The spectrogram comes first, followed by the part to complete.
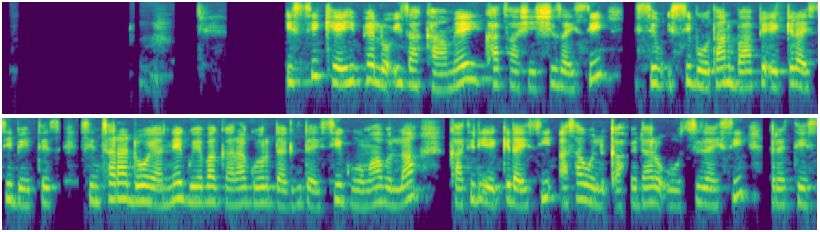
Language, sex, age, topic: Gamo, female, 25-35, agriculture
